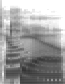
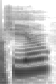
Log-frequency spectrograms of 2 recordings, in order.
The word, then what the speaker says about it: Keough: I think it's Keough, yeah. Keough.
